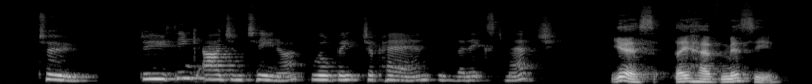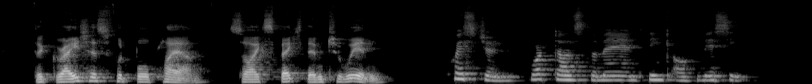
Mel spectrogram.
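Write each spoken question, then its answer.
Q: what does the man think of Messi?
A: He is the greatest football player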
